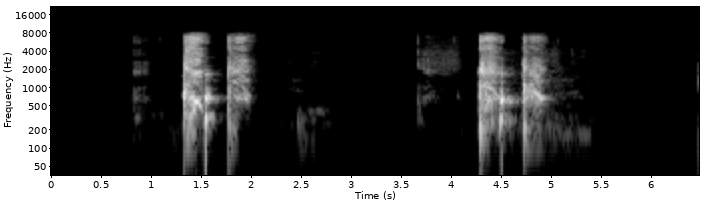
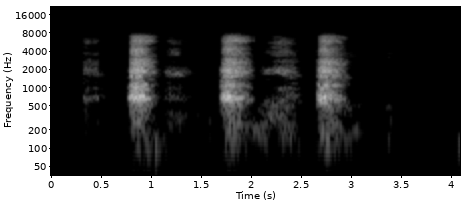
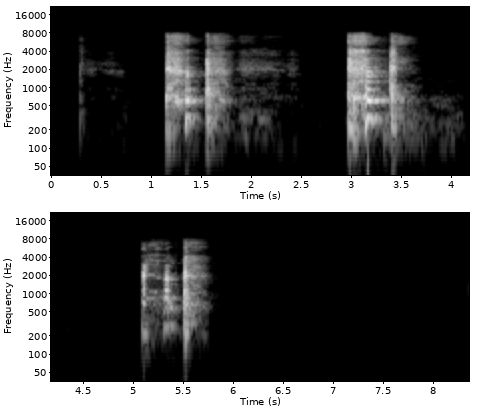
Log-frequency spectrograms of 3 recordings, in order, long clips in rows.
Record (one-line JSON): {"cough_length": "6.5 s", "cough_amplitude": 32767, "cough_signal_mean_std_ratio": 0.28, "exhalation_length": "4.1 s", "exhalation_amplitude": 10669, "exhalation_signal_mean_std_ratio": 0.35, "three_cough_length": "8.4 s", "three_cough_amplitude": 31351, "three_cough_signal_mean_std_ratio": 0.28, "survey_phase": "beta (2021-08-13 to 2022-03-07)", "age": "45-64", "gender": "Female", "wearing_mask": "No", "symptom_none": true, "smoker_status": "Current smoker (1 to 10 cigarettes per day)", "respiratory_condition_asthma": false, "respiratory_condition_other": false, "recruitment_source": "REACT", "submission_delay": "2 days", "covid_test_result": "Negative", "covid_test_method": "RT-qPCR"}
